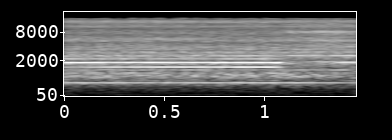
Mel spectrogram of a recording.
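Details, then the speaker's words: Fostex D1624 hard disk recorder cooling fan: steady high hum with a clear ringing tone over the airflow; the fan touching the case makes the chassis resonate like an acoustic guitar, to be damped with felt pads. "that's the racket it makes I think it's a lot better than always got these dampened in behind here now"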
